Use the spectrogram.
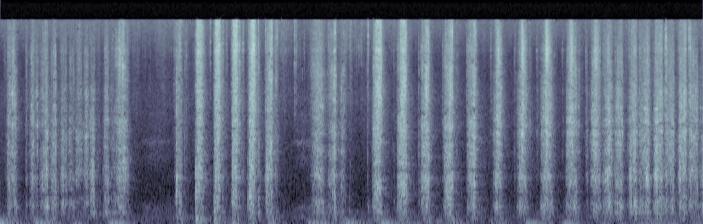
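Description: A small, thin green fabric rug with a rabbit print, soapy and lying on a concrete floor, is scrubbed vigorously with a white plastic brush. Quick, rhythmic bristle strokes make bright, wet swishing rasps that come in a dense run, pause briefly, then settle into distinct back-and-forth strokes.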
